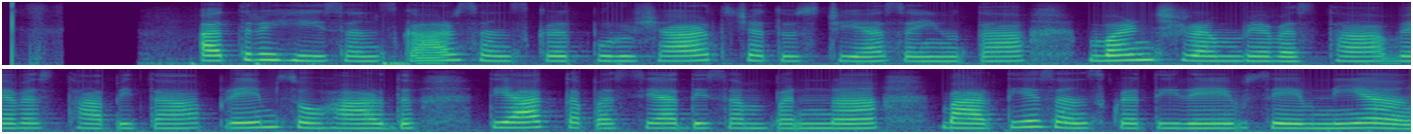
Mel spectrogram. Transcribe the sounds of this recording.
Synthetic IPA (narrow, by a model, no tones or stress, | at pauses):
ɐt̪ɾiɦisɐ̃nska̰ːɾsɐ̃ñskɾɪt̪̚puɾuʃaːɾt̪ʰt͡ʃɐt̪usʈʰijaːsɐ̃j̃jut̪aːʋɐɳʃɾɐmʋjɐʋɐst̪ʰaʋjɐʋɐst̪ʰaːpit̪aːpɾeːmsoɦaːɾd̪ʱt̪jaːɡ̚t̪ɐpɐsjaːd̪isɐmpɐnːabʱaːɾt̪ijɐsɐ̃nskɾɪt̪iɾeːʋseːʋnijaːŋ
